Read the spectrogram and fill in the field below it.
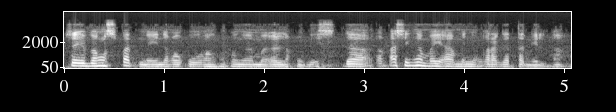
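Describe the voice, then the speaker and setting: A motovlogger and angler with a Filipino accent muses casually to himself while riding outdoors, often pausing in the middle of a thought. His voice is medium in pitch, recorded via a helmet intercom mic that's dull with faint noise.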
